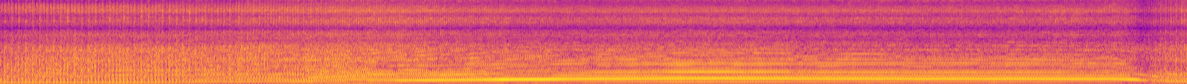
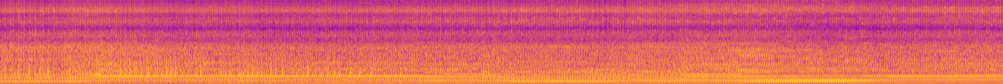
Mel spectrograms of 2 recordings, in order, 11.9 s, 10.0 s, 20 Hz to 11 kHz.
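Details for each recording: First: OS FS 91 Surpass 15 cc four-stroke methanol engine, rebuilt with epoxy-welded exhaust and new crankcase cover, break-in on very rich mixture with strong vibration: fast, steady drone climbing smoothly with throttle; runs healthy. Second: OS FS 91 Surpass 15 cc four-stroke methanol engine, first start for break-in after a crash repair: new crankcase cover, carb body, ring, bearings and seals, plus epoxy-welded exhaust, propeller probably 14x7. Uneven, burbly, wavering note. Mixture set very rich to bed in the ring.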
